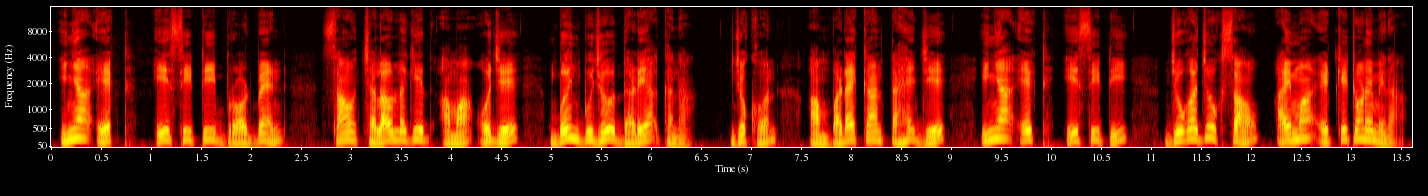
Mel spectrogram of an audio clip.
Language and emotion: Santali, surprised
